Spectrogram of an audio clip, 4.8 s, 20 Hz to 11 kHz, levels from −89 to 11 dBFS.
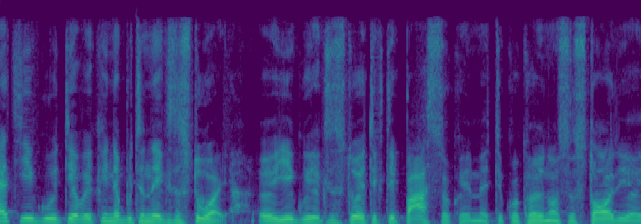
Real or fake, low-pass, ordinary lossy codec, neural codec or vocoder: real; 9.9 kHz; AAC, 64 kbps; none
